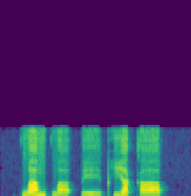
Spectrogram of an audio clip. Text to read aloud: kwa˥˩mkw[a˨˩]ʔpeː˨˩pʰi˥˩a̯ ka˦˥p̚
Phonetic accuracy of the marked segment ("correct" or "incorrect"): correct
